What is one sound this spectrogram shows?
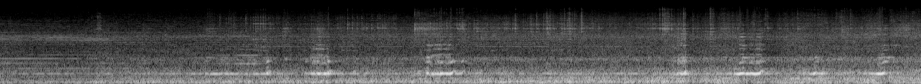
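Tram wheels squeal on the rails in short bursts.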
